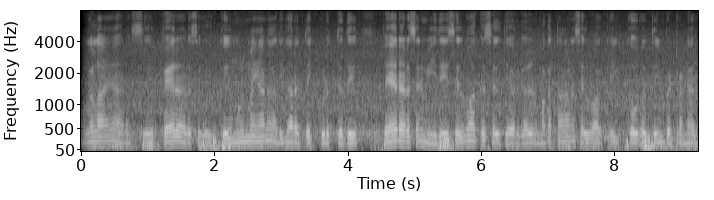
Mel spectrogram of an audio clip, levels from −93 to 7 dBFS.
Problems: constant background noise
